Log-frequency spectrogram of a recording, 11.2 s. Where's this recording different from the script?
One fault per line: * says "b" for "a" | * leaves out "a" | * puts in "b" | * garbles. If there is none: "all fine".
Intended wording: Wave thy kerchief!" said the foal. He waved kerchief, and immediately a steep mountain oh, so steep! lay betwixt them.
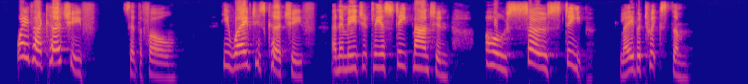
* puts in "his"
